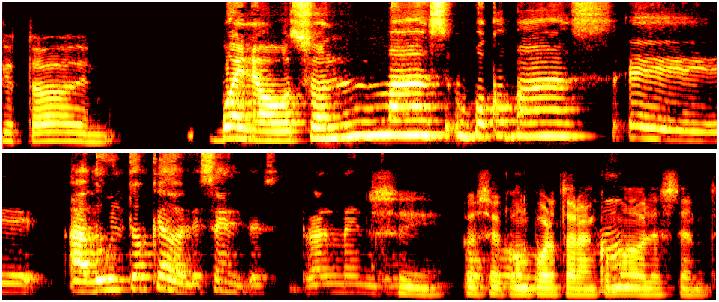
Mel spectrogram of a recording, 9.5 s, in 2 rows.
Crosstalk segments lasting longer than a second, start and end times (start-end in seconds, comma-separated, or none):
7.2-9.0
